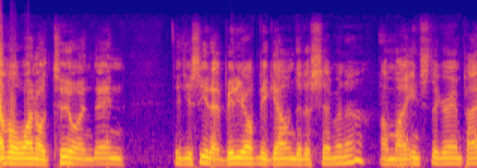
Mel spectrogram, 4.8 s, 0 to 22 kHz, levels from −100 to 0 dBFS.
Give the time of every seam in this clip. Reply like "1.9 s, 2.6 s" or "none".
3.9 s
